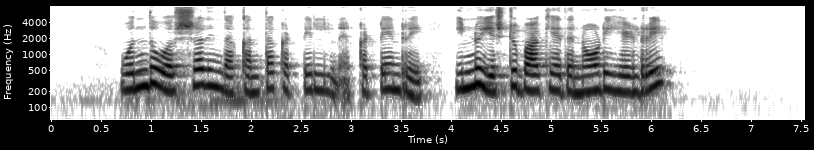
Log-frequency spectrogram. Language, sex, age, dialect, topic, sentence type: Kannada, female, 31-35, Dharwad Kannada, banking, question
